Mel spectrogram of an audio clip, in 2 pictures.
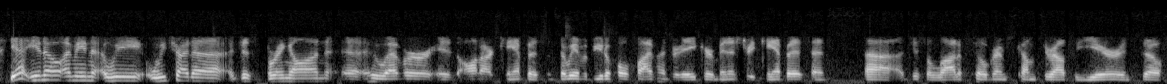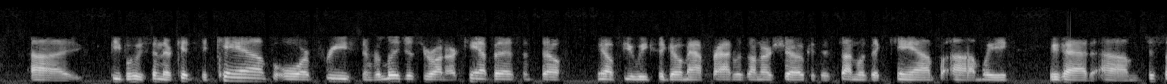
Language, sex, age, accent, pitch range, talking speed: English, male, 30-49, American, 115-145 Hz, 220 wpm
